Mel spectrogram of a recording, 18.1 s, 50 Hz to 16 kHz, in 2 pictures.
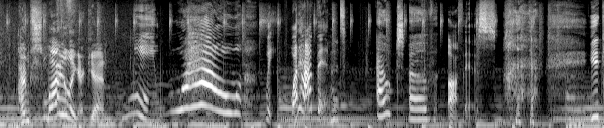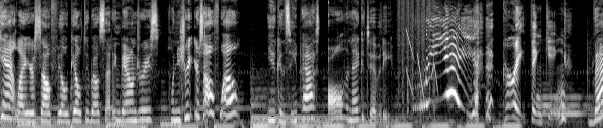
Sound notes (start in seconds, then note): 7.5 chuckles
